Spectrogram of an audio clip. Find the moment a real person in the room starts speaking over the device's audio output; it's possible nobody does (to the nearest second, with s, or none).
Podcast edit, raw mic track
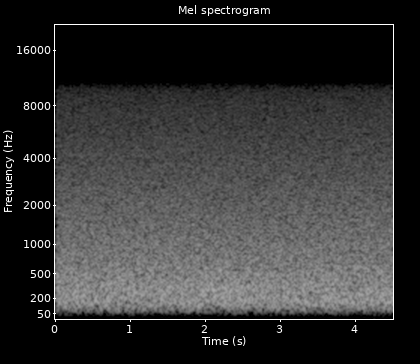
none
